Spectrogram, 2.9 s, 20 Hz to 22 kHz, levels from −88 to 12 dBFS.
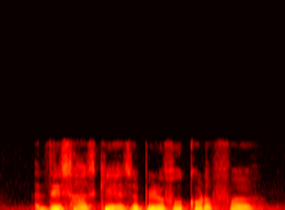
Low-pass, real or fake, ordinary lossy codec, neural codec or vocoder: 7.2 kHz; real; none; none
